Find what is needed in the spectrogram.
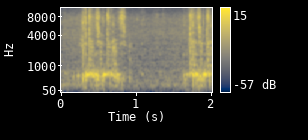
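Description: Flywheel of a Maytag Model 92 single-cylinder engine rolled quickly by hand, twice, each spin a short clattering, clicking burst about half a second long. The engine is being turned over to check the coil and points for spark at the plug.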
